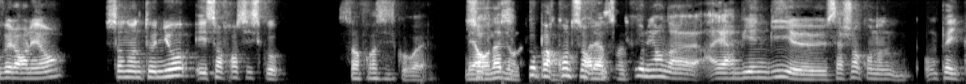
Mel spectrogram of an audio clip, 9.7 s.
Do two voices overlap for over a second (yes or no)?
yes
